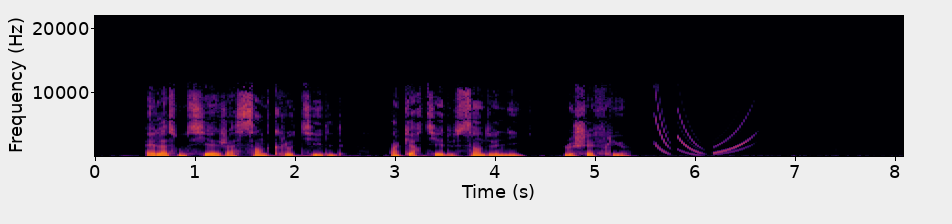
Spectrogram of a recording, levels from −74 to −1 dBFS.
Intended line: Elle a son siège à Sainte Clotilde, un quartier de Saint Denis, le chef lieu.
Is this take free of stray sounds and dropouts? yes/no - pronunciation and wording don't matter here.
no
